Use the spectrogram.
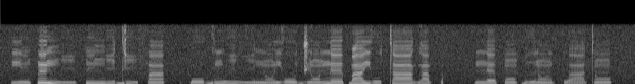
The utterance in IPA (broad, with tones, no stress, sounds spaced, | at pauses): j ĩ˨ p ɛ̃˦ ŋ iː˨ p ĩ˦ ŋ i˦ d iː˦˨ f ã˦ | k͡p oː˧ ɡ u˧ n v i˧ v iː˨ n ɔ̃˨ j oː˧ d͡ʒ ɔ̃˧ n ɛ˦ ɓ a˦ j u˦ t aː˦ ɡ a˦ p | n ɛ˧ p ɔ̃˧ ɓ ɨ˧ ɾ ɔ̃˨ l kʷ aː˨ t ɔ̃˧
